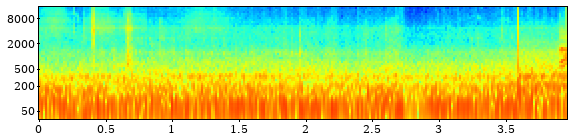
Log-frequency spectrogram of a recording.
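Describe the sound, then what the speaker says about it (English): A 2003 Toyota RAV4 L with a four-speed automatic accelerating on the road, a steady low engine and road rumble heard from inside the cabin, with a few faint clicks. "Once you start driving the RAV4 a little bit longer, you do kind of get used to the acceleration"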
